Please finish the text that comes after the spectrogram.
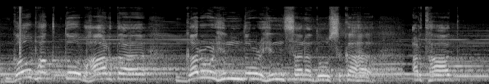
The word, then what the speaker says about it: हिंदू: फारसी भाषा बोलते थे जिसमें स अक्षर का उच्चारण ह होता था। इसी कारण सिंधु को हिंदू कहा जाने लगा और कालांतर में सिंधु क्षेत्र में बसने वाले लोगों के लिए हिंदू शब्द और वहाँ के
